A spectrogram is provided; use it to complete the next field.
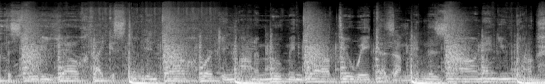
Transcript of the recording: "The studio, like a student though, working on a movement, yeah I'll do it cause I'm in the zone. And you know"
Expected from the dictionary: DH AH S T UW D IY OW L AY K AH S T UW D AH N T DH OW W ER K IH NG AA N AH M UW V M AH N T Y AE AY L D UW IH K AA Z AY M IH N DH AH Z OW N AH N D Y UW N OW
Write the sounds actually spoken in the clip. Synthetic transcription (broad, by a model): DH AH S T UW D IY OW L AY K AH S T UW D N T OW W ER K IH NG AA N AH M UW V M AH N T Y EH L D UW IH K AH Z AY M IH N DH AH Z OW N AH N Y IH N OW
